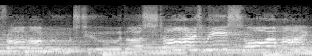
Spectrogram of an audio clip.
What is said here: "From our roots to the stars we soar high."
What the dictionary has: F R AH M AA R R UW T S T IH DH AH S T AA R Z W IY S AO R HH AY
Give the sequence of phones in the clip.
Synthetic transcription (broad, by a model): F R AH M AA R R UW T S T IH DH AH S T AA R Z W IY S AO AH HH AY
